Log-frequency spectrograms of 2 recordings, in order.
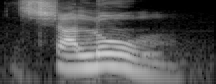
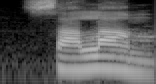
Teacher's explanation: Maka O panjang kadang-kadang berubah menjadi A panjang.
